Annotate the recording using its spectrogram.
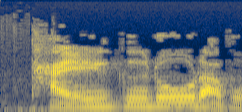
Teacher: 닭 뒤에 으로가 붙을 경우에는 달그로라고 발음을 하는 게 맞아요.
